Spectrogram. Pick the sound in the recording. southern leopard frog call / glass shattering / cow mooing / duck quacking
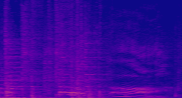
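glass shattering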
